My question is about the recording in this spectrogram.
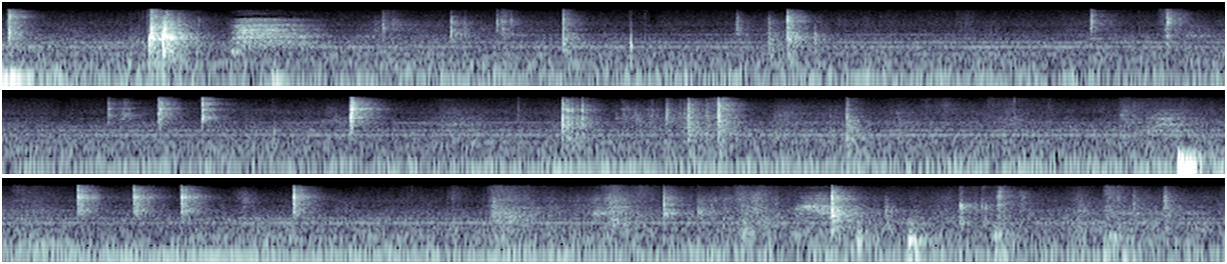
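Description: Irregular small metallic clicks and taps from hand tools working on a dirt bike's front wheel hub and brake disc, with one dull knock about twelve seconds in.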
